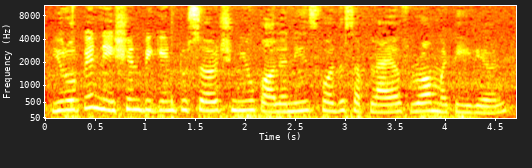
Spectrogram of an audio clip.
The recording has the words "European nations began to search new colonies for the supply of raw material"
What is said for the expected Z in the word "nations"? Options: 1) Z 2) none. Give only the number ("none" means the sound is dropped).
2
